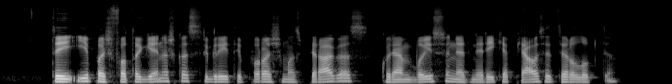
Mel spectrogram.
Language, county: Lithuanian, Kaunas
